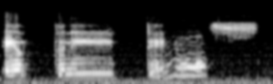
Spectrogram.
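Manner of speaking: slow, hesitant answer with a questioning lilt; tentative, drawn-out guess; unsure guess. Real, not acted. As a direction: stretch out the name, far from confident. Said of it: "you sound so confident".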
